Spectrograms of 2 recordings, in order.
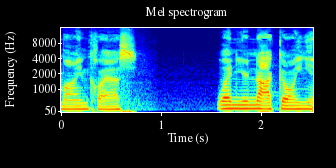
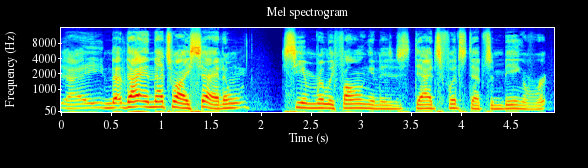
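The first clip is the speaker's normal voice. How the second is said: usual speaking voice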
